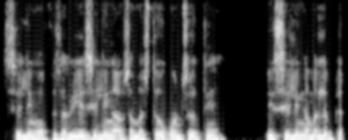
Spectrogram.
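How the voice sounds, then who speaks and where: A man's voice: fairly high pitch, little pitch movement, warm tone, no room sound. Man teaching English exam questions in Hindi. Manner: explains in Hindi with English words, often says "ठीक है" and "भाई"; reads exam sentences slowly, word by word.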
